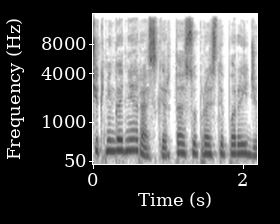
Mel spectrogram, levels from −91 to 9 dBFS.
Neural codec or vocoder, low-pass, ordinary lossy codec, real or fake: vocoder, 44.1 kHz, 128 mel bands every 512 samples, BigVGAN v2; 14.4 kHz; AAC, 64 kbps; fake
